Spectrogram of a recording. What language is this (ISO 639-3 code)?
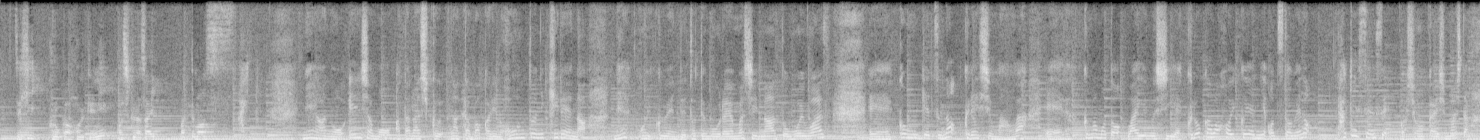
jpn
